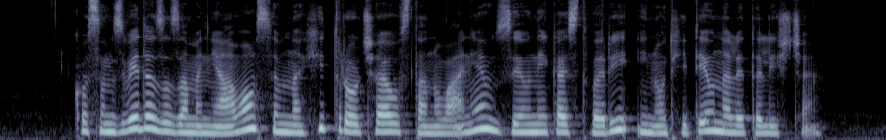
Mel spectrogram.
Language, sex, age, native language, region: Slovenian, female, 18-29, Slovenian, Savinja region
